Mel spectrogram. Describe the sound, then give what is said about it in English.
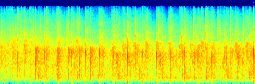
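An audience bursts into sustained applause welcoming new members joining the church, many hands clapping in a dense, steady patter that holds at an even, fairly loud level throughout, with no voices standing out. “Now, if you're happy about these members joining today, we can join together in a round of applause.”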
